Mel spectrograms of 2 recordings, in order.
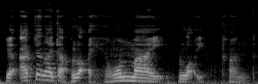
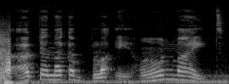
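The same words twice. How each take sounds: First: Tentative Australian accent. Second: Slow, drawn-out attempt at Australian; botched Australian accent. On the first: Reactor retries the comedian's line, tentative Australian accent. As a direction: try Australian, unsure of it. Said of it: "Something like that, maybe?". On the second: Reactor copies the comedian's line, badly botched Australian accent. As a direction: have a rough go at an Aussie accent. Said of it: "that was fucked". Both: Shown as a demonstration.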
